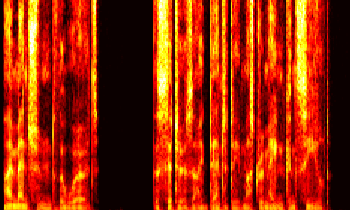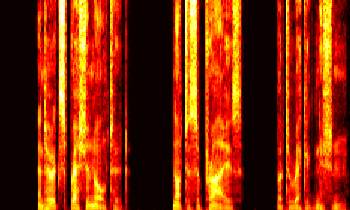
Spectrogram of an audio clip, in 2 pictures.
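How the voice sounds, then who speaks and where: A man reading scripted first-person mystery narration in a measured, literary, brooding manner. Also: very deep voice, animated, slightly rough, no echo, clean studio sound.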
